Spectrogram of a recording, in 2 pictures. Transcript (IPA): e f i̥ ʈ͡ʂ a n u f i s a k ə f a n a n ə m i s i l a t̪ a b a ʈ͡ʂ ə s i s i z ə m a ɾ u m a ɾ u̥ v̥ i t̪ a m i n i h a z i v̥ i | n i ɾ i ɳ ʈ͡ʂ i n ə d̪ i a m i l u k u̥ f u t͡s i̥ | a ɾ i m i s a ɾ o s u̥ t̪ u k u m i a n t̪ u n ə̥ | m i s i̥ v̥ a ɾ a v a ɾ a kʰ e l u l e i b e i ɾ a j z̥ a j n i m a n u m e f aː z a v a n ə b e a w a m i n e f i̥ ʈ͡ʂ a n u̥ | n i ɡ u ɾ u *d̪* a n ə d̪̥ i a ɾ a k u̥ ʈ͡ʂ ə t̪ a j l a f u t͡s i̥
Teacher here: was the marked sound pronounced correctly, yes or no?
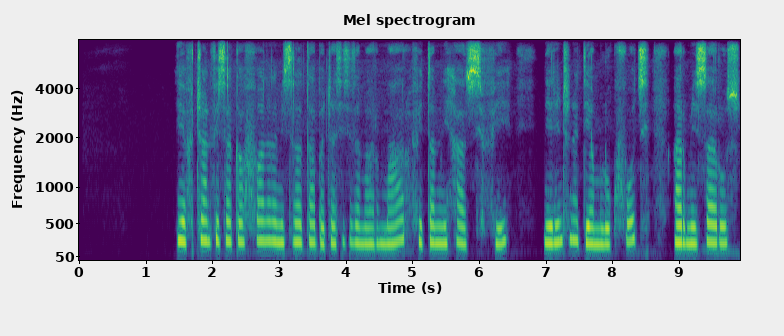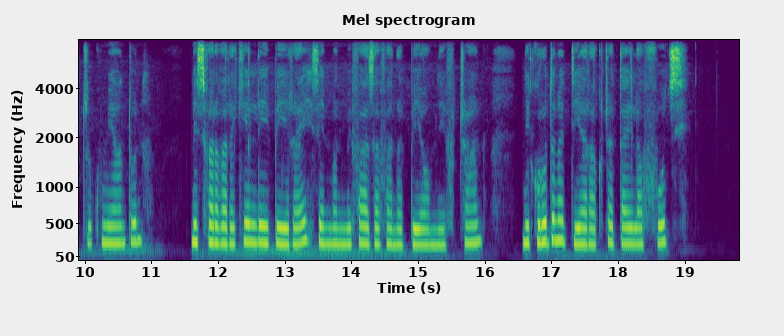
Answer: yes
